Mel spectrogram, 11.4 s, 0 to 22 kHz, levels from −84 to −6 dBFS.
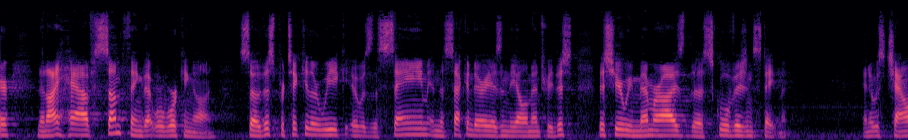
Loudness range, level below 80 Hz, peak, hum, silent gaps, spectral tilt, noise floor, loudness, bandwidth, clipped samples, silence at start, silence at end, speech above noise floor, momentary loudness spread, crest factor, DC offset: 3 LU; -76 dBFS; -14 dBFS; none; none; -3.5 dB/octave; -67 dBFS; -36 LUFS; 16.5 kHz; under 0.1%; 0 s; 0 s; 31 dB; 10 LU; 22 dB; under 0.1%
